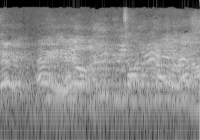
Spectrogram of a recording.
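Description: Speech only: voices talking, with chatter from the crowd.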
